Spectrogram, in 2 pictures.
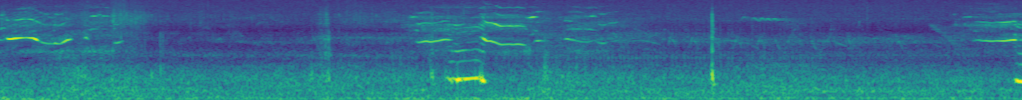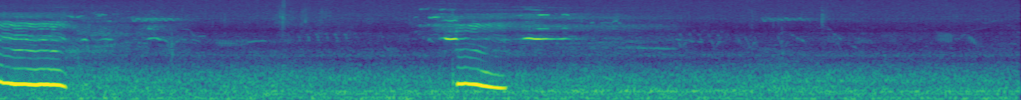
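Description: German shorthaired pointer whining three times, each a short whine sliding down in pitch, a couple of seconds apart: a hunting dog eager to go while held in a down.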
